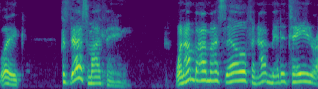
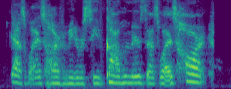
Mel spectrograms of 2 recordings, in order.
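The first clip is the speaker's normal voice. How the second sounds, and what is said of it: Raspy smoker-like voice. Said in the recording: “doing the smoker voice at the end? Or was she trying to stop from crying?”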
